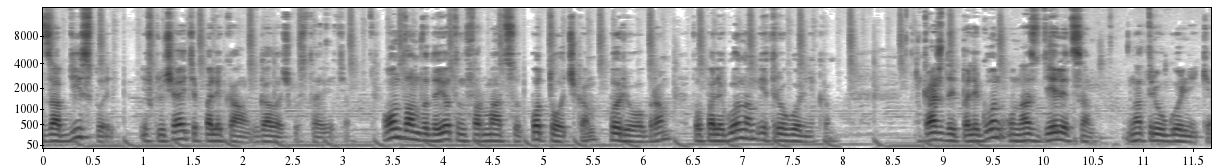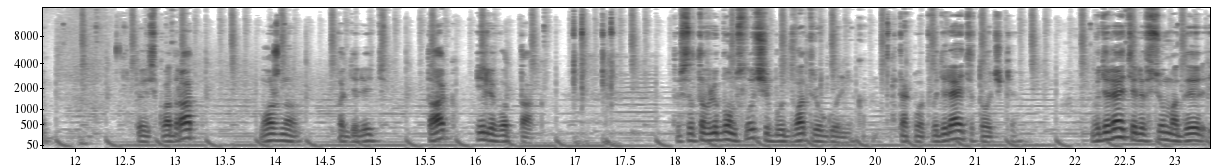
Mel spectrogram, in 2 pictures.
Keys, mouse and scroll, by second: 2.8 click, 11.1 Print, 12.2 click, 12.9 click, 15.1 click, 16.7 click, 17.0 Escape, 17.3 Escape, 20.3 right click, 22.5 click.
